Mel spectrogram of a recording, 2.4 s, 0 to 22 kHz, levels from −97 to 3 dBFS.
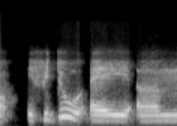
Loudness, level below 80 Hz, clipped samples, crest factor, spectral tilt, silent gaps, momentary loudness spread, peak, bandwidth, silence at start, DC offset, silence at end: -21 LUFS; -66 dBFS; under 0.1%; 14 dB; -9.5 dB/octave; none; 11 LU; -6 dBFS; 5 kHz; 0 s; under 0.1%; 0 s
